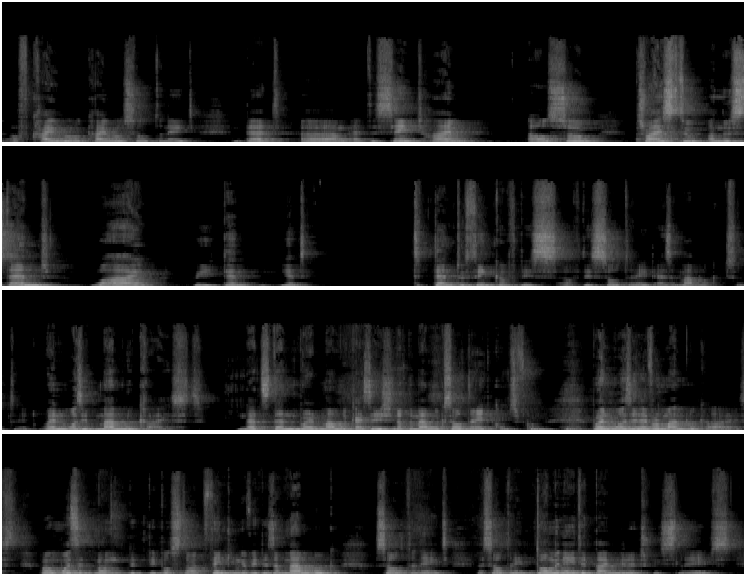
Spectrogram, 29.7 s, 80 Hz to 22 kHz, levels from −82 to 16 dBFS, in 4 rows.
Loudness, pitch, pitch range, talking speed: -33 LUFS, 135 Hz, 120-155 Hz, 145 wpm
